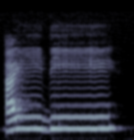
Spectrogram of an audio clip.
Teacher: Ai ada huruf lin karena ada ya sukun sebelumnya fathah. Cara bacanya dilunakan atau dilembutkan.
